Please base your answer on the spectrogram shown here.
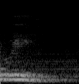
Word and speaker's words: read: Se lee igual que rojo. Yo leo, I read.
